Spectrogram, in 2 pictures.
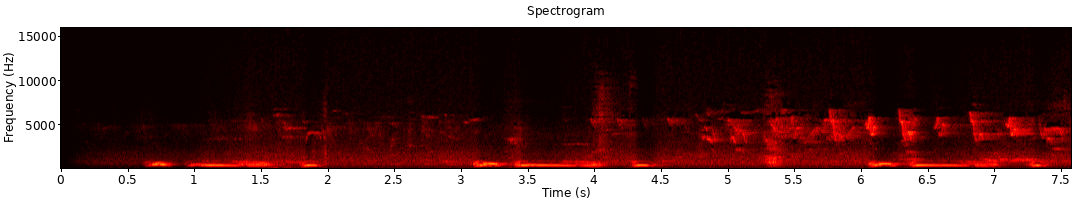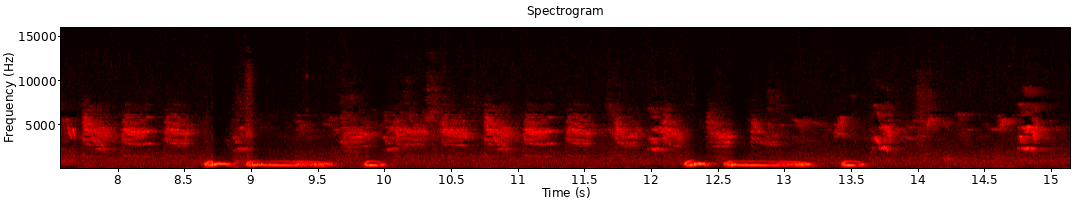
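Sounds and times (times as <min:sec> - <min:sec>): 
other birds busy high chirping and twittering: 0:00.0 - 0:15.1
mellow low cooing phrases: 0:00.7 - 0:02.0, 0:03.1 - 0:04.5, 0:06.1 - 0:07.5, 0:08.6 - 0:10.1, 0:12.3 - 0:13.7.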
